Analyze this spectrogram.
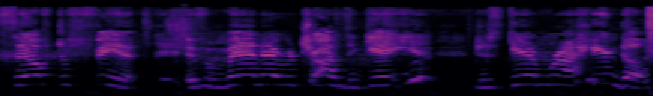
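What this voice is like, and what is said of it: Child with Southern accent. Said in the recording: “With a Southern accent ... kids with tasers and Southern accents”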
